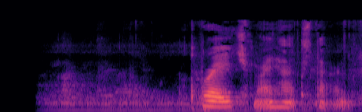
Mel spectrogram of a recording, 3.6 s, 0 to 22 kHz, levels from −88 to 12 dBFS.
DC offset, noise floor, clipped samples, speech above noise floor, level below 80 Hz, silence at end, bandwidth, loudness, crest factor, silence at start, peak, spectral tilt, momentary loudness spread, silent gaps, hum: under 0.1%; -50 dBFS; under 0.1%; 22 dB; -56 dBFS; 0 s; 11.5 kHz; -28 LUFS; 22 dB; 0.55 s; -10 dBFS; -5.5 dB/octave; 26 LU; none; none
